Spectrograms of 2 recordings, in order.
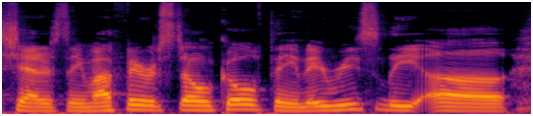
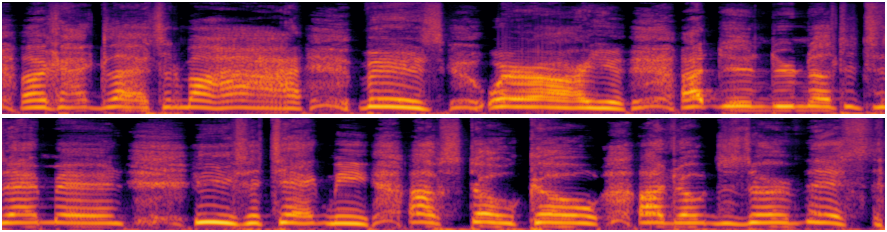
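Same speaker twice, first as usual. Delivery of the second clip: high, loud panicked shout in a put-on voice; yelling about glass in his eye; Stone Cold shouting; 12 semitones higher, 4 dB louder than usual. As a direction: wail it like a wronged tough guy. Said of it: "he's like".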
